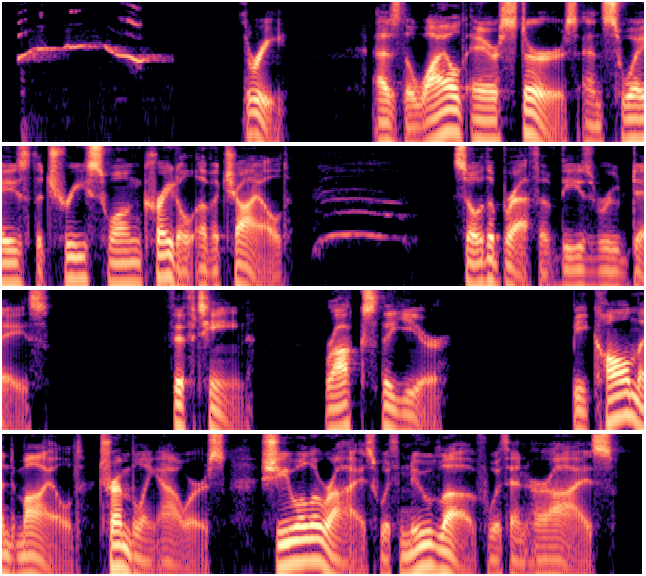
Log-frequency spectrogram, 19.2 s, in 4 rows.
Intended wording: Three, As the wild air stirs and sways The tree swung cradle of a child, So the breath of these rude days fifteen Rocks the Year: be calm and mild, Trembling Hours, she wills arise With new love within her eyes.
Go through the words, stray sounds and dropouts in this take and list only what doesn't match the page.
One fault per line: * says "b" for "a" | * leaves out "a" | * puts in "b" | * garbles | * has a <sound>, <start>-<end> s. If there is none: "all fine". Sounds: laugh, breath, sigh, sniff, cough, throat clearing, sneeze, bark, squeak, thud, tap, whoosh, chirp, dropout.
* has a sigh, 0.1-1.3 s
* has a sigh, 7.1-8.0 s
* says "will" for "wills"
